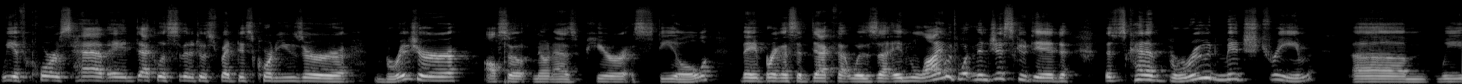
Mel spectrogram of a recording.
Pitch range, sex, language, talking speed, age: 140-190 Hz, male, English, 165 wpm, 30-49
